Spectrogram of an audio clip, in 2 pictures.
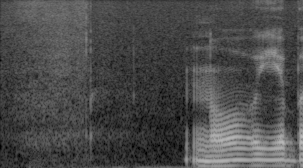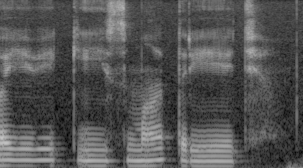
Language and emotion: Russian, neutral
